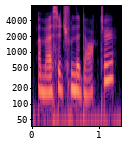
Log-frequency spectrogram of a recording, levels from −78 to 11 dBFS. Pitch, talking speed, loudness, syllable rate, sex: 200 Hz, 225 wpm, -17 LUFS, 7.3 syllables/s, female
